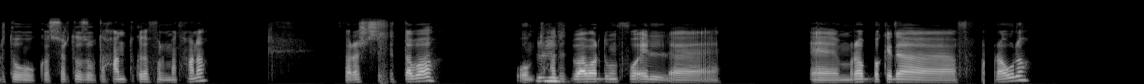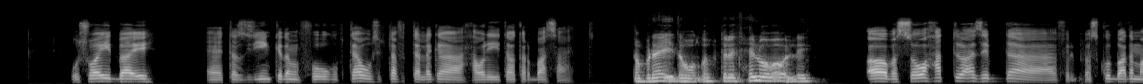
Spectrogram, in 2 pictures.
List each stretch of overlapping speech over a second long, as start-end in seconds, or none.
none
